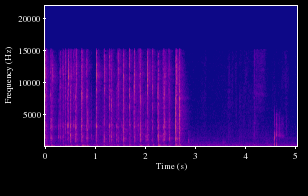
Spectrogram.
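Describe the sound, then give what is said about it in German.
Rapid, uneven clatter of keys on a computer keyboard, a dense burst of close clicks for a few seconds, then near silence broken by one last tap. “Ich schreibe ihn dir und du trägst ihn dann bitte so dramatisch wie möglich vor, okay?”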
